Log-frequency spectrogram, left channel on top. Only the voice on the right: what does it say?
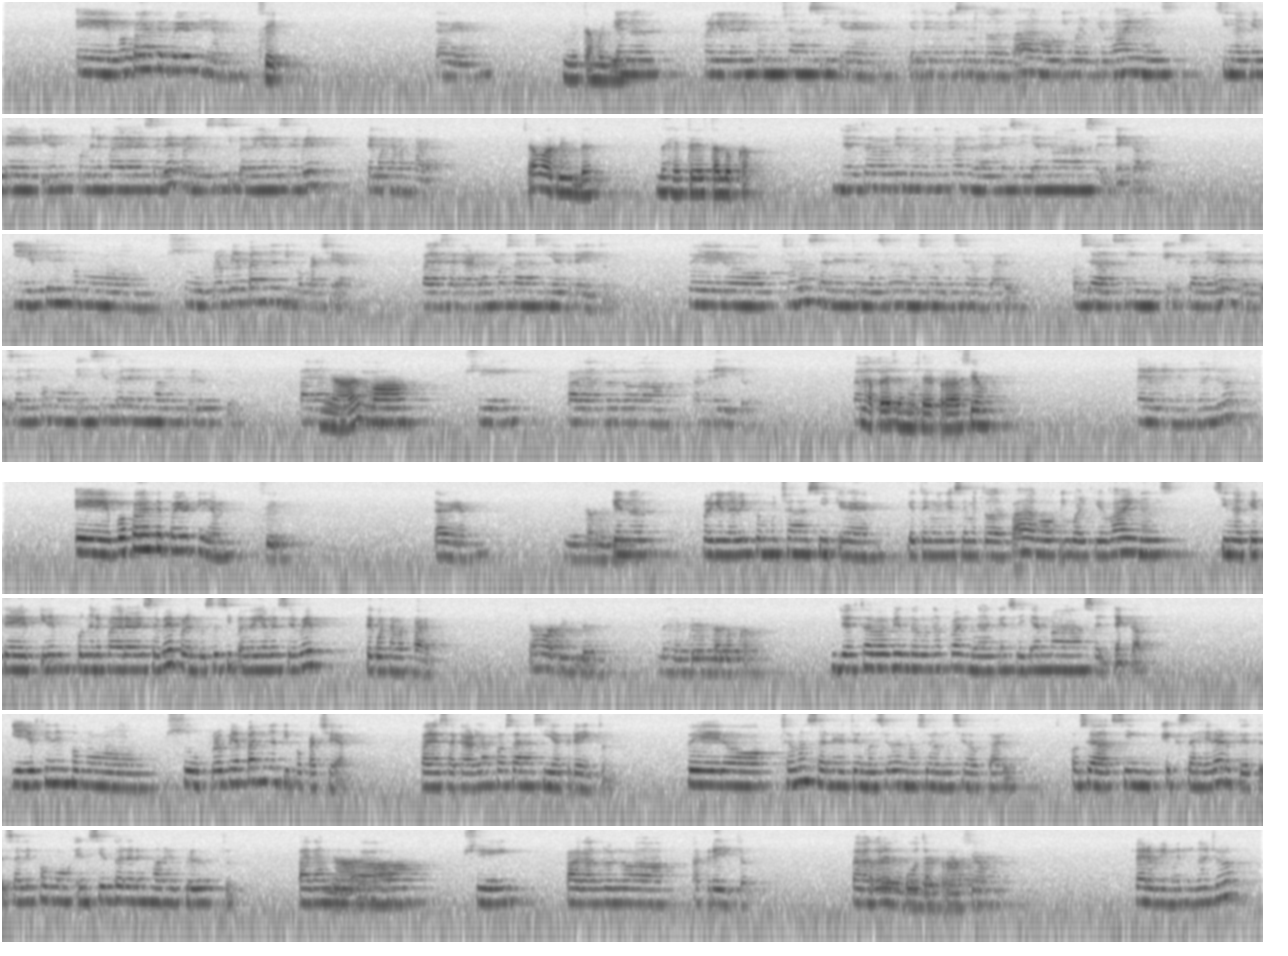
Eh, vos pagaste por your team,
está bien.
Que no, porque no he visto muchas así que, que tengan ese método de pago, igual que Binance, sino que te quieren poner a pagar a B C B, pero entonces si pagas a B C B te cuesta más caro.
Yo estaba viendo en una página que se llama Celteca y ellos tienen como su propia página tipo cachea para sacar las cosas así a crédito. Pero se me sale demasiado, demasiado, demasiado caro. O sea, sin exagerarte, te sale como en 100 dólares más el producto, pagándolo
a, sí, pagándolo a, a crédito, pagándolo
en
cuotas,
pues. Claro, me imagino yo,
